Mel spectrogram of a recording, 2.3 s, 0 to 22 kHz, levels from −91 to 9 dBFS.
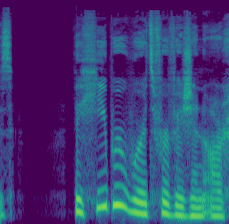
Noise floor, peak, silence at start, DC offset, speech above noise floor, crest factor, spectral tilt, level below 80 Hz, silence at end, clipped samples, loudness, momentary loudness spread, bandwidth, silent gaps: -72 dBFS; -4 dBFS; 0 s; under 0.1%; 56 dB; 14 dB; -6 dB/octave; -62 dBFS; 0 s; under 0.1%; -17 LUFS; 7 LU; 18 kHz; none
